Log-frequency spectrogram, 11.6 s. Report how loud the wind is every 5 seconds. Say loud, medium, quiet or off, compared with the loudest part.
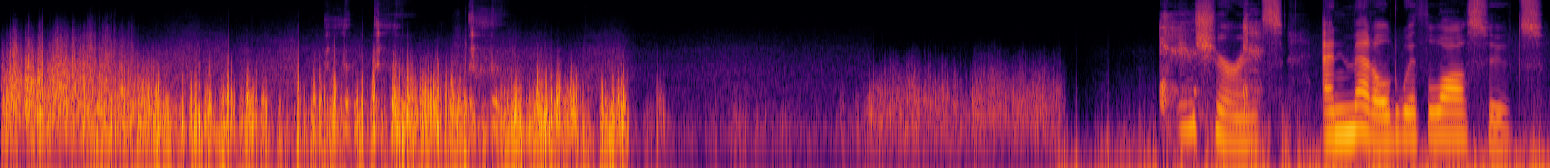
loud, quiet, quiet.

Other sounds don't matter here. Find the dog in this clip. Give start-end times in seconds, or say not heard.
not heard.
